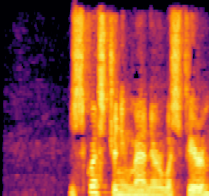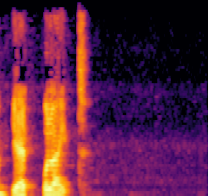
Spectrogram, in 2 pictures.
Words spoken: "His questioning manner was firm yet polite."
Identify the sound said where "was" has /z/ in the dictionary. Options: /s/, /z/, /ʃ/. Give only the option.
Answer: /s/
